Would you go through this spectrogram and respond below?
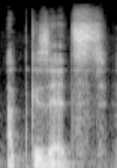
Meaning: past participle of absetzen
- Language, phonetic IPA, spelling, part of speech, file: German, [ˈapɡəˌz̥ɛt͡st], abgesetzt, verb, De-abgesetzt.ogg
